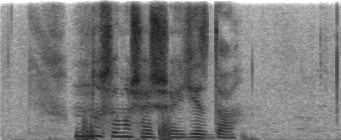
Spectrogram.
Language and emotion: Russian, neutral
